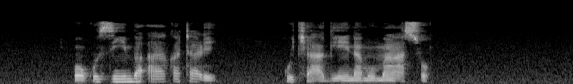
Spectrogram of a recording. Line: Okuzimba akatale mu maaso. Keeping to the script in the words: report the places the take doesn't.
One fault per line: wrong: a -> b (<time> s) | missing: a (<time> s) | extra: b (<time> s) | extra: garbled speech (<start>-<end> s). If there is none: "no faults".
extra: kukyagenda (2.8 s)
